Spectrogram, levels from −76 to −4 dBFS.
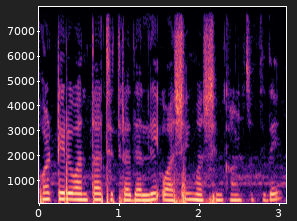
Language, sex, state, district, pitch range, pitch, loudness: Kannada, female, Karnataka, Koppal, 215-235 Hz, 225 Hz, -14 LUFS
